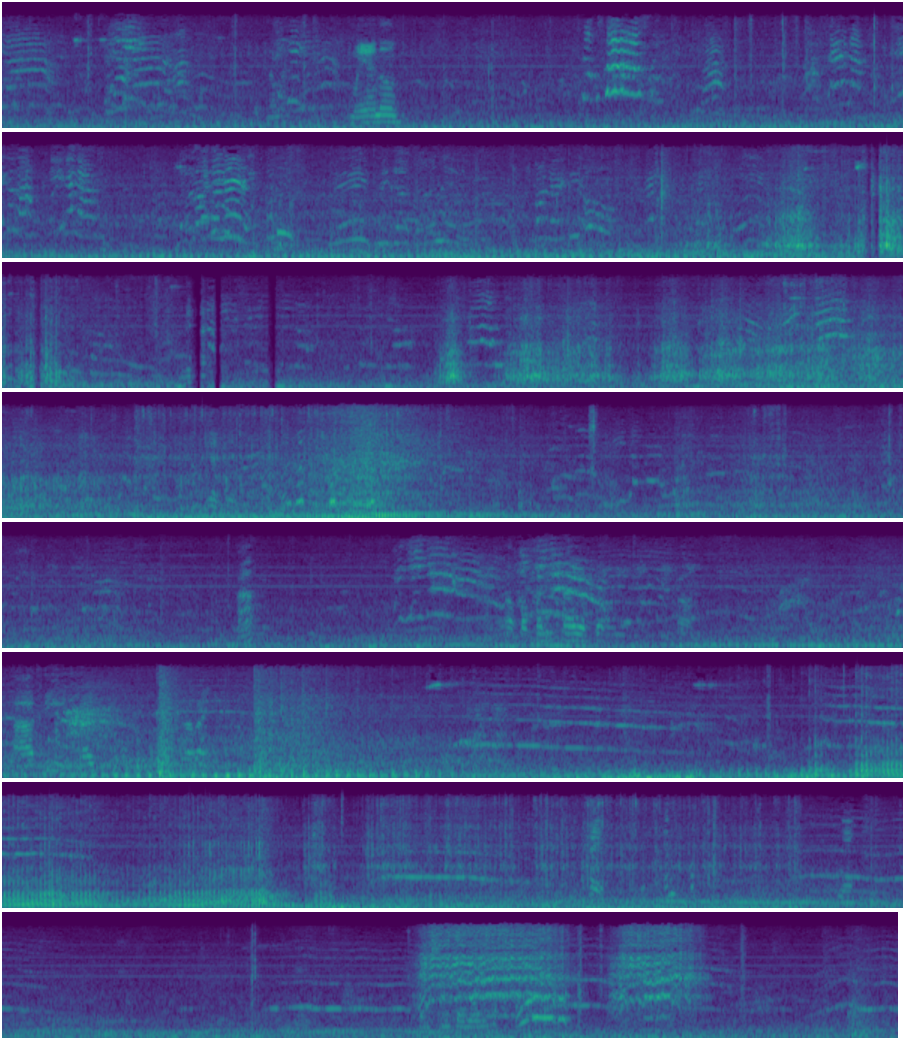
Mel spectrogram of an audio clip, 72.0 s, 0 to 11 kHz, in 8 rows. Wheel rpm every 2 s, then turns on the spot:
10, 0, 0, 0, 0, 0, 0, 0, 0, 0, 0, 0, 0, 10, 20, 0, 0, 0, 0, 0, 0, 0, 0, 0, 0, 0, 0, 0, 20, 20, 10, 0, 0, 80, 50, 10.
28-30 56-62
